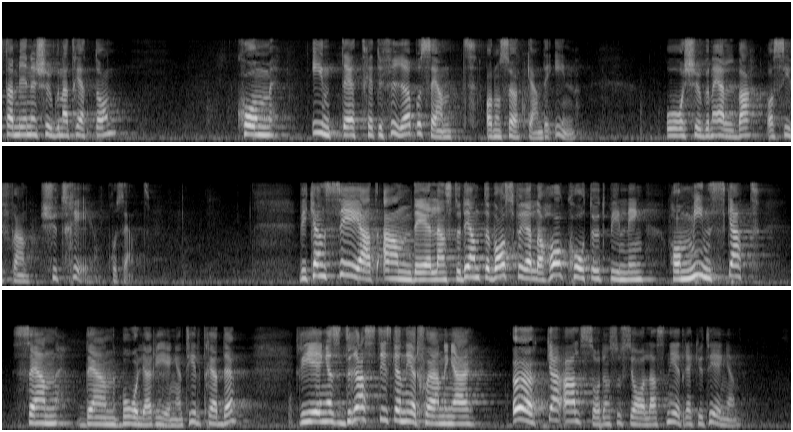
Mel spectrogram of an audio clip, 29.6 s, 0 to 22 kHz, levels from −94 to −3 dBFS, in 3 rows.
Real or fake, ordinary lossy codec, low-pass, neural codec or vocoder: real; none; 7.2 kHz; none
